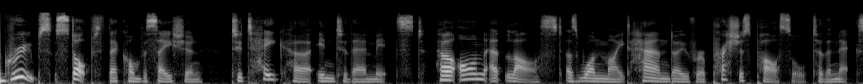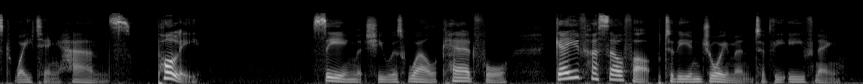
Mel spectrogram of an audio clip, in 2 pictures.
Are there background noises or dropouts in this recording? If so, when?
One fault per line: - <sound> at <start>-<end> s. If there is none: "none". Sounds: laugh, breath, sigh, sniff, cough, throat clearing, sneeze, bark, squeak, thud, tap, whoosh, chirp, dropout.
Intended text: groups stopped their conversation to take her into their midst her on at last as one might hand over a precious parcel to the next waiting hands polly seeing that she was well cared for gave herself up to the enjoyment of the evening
none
